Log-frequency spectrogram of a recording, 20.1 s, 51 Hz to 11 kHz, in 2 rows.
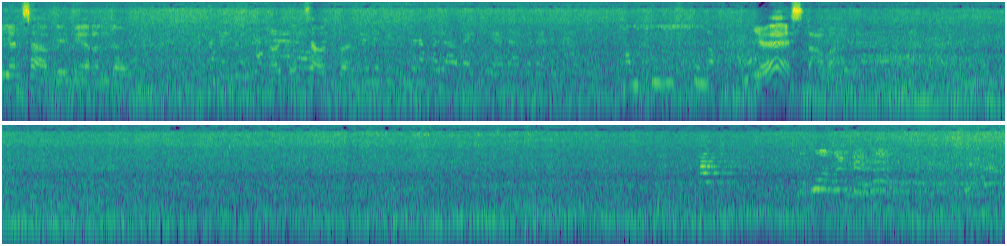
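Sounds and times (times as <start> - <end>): road traffic noise: 0.0 - 20.0
car horn toot: 17.0 - 17.5.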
